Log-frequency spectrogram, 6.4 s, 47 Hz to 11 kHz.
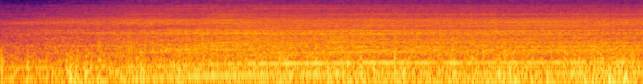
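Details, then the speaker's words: Yamaha NMAX scooter while riding: loud steady airplane-like drone that appears from about 20 km/h and fades by 40–50 km/h; caused by a worn primary drive gear. "Malakas yung tunog niya. Parang nagte-takeoff na eroplano o kaya malakas yung ugong."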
